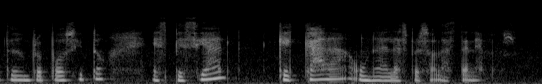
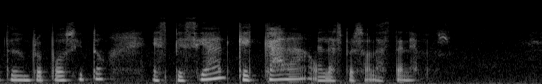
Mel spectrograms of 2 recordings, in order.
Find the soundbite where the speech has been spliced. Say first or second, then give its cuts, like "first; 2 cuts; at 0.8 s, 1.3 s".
second; 2 cuts; at 2.3 s, 3.2 s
